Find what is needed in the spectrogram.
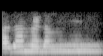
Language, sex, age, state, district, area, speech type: Tamil, female, 18-30, Tamil Nadu, Viluppuram, urban, conversation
